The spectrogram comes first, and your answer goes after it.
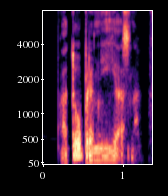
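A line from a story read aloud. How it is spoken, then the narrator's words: Inner snort. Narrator (Russian): фыркнул я про себя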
